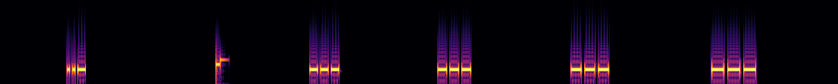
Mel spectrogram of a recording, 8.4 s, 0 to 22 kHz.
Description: Morse code, heard as a keyed tone, about 40 wpm, spaced as for 8 wpm, 700 Hz. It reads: U OOOO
